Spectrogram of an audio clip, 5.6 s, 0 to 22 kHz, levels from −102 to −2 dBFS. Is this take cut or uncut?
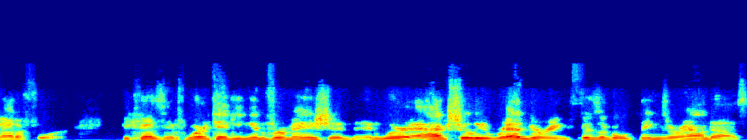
uncut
